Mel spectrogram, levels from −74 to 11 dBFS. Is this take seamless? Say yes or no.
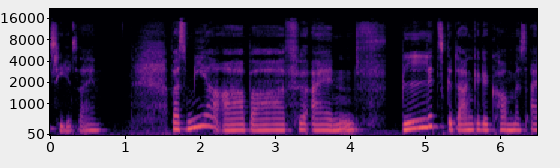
yes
